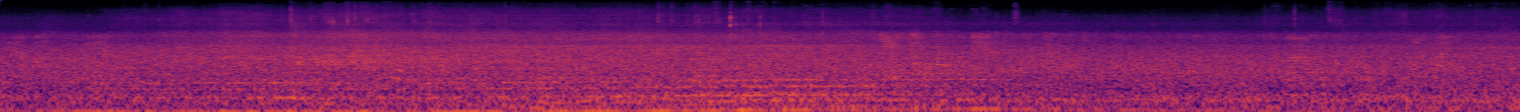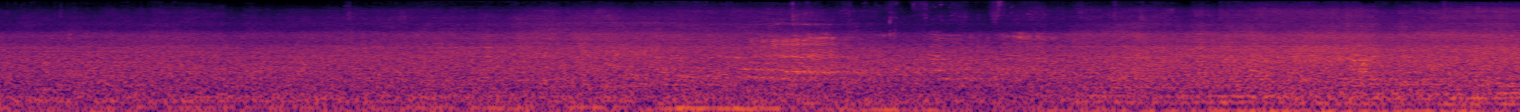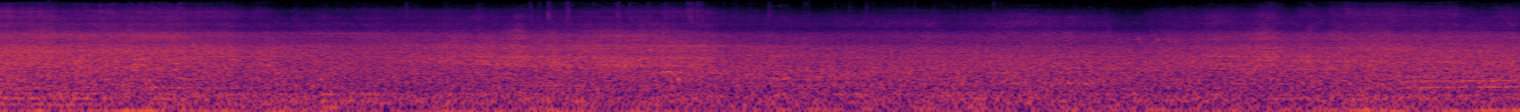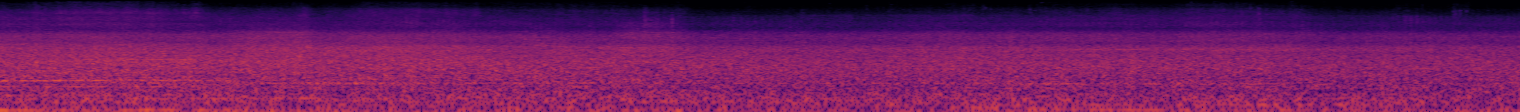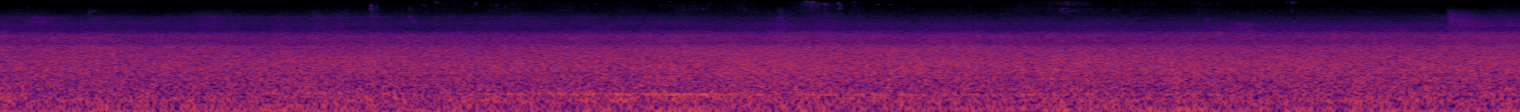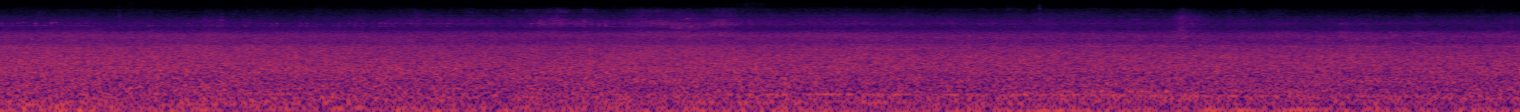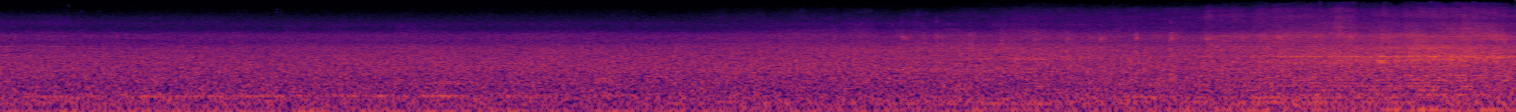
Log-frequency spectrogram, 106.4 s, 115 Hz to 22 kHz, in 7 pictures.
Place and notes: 水門美堤河濱公園, Taipei city - Sound from highway
Sound from highway, Environmental sounds, Traffic Sound
Please turn up the volume a little
Binaural recordings, Sony PCM D100 + Soundman OKM II
Taipei City, 中山高速公路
